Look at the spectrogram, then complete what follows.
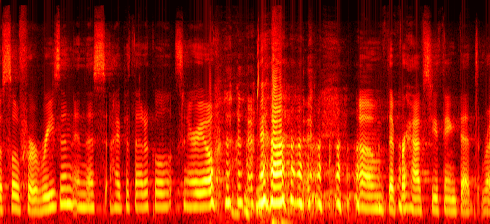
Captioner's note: laugh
